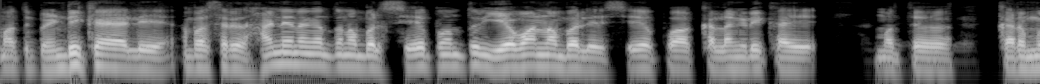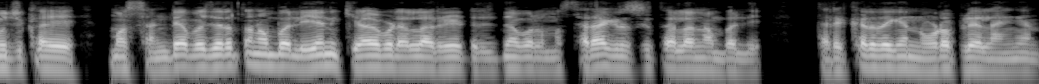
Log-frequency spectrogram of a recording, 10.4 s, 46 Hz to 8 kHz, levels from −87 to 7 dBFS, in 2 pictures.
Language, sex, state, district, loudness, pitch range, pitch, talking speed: Kannada, male, Karnataka, Gulbarga, -17 LUFS, 115-135 Hz, 125 Hz, 165 wpm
